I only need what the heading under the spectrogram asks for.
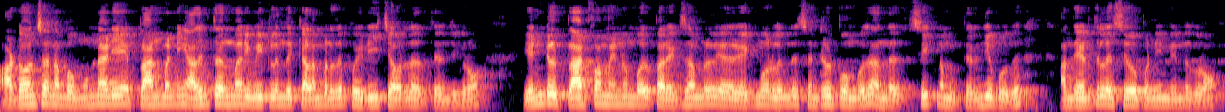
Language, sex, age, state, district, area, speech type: Tamil, male, 45-60, Tamil Nadu, Krishnagiri, rural, spontaneous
